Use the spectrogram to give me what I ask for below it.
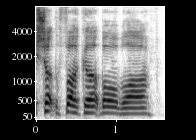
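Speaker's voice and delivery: ordinary talk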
